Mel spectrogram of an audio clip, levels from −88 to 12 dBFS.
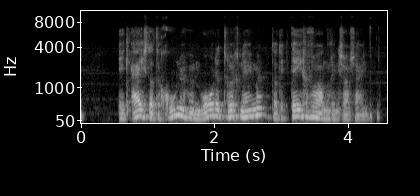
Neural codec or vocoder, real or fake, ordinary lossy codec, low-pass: none; real; Opus, 32 kbps; 7.2 kHz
